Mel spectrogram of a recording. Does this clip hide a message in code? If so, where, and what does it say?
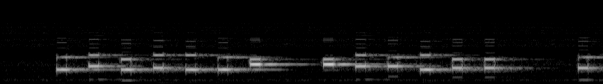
Yes: DTMF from 0.6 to 5.9 s, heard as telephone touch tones, dialled by machine, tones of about 100 ms, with room echo. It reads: 291632* *98344 5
